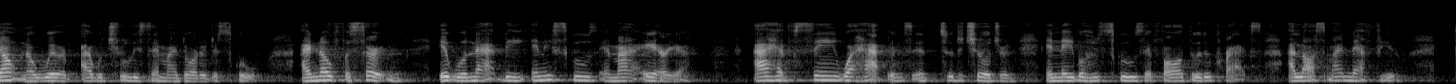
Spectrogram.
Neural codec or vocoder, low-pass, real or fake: none; 7.2 kHz; real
